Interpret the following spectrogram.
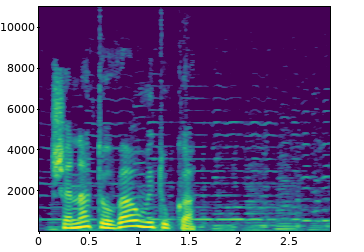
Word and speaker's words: שנה טובה ומתוקה: So we pronounce this as שנה טובה ומתוקה, שנה טובה ומתוקה, Now it's time to see the letter Sin.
